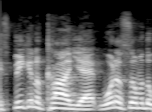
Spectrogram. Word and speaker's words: cognac: You just taught me how to say cognac, but it's a fucking G in that motherfucker, and the G is silent.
